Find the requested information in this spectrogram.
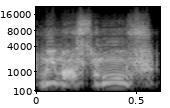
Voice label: radio lets go, vo agents; leet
